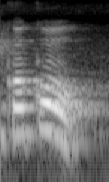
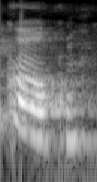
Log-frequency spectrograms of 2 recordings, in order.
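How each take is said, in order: First: The stress is on the last syllable. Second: The stress is on the first syllable. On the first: It means poop. "a palavra coco ganha um significado diferente" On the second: It means coconut. "Não tem acento"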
